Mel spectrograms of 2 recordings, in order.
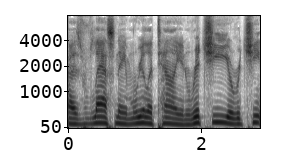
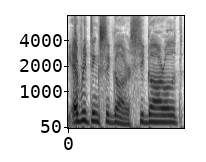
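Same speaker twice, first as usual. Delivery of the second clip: Armenian accent impression; 4 semitones higher, faster than usual. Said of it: "imitating this guy".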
